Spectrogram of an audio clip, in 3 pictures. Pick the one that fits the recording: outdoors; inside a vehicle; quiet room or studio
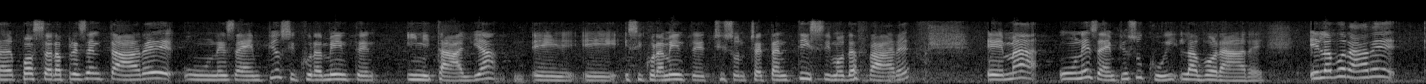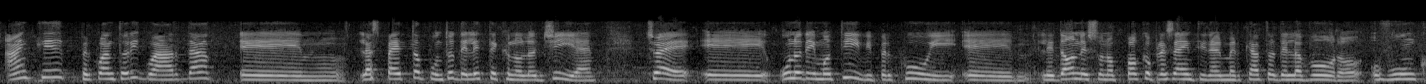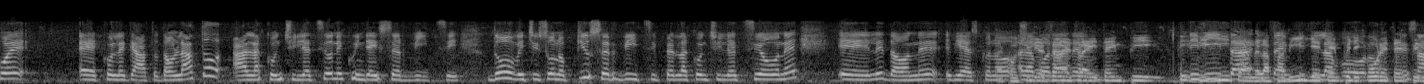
outdoors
